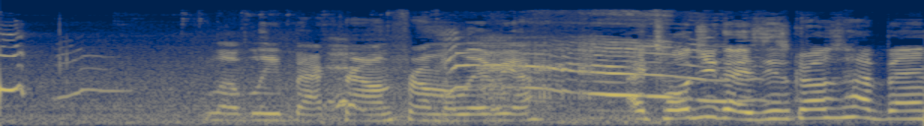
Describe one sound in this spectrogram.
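A young child cries and whines nearby.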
